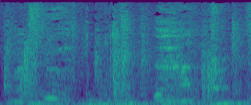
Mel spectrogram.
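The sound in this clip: Police forcing open a front door: several heavy, sharp blows and thuds land at intervals, mixed with loud shouting voices throughout.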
